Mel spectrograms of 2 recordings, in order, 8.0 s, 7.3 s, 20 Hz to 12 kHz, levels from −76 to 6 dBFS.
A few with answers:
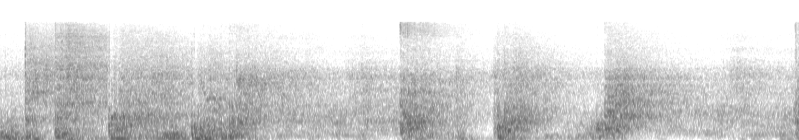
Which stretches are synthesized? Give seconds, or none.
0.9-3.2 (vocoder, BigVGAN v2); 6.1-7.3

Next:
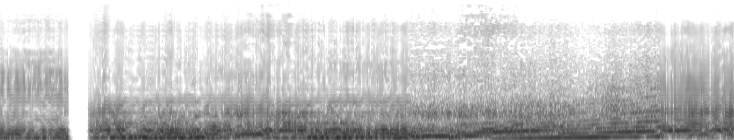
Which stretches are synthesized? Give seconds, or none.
0.0-4.1 (vocoder, BigVGAN v2); 6.6-7.3

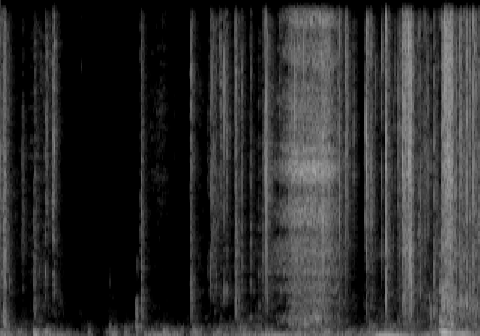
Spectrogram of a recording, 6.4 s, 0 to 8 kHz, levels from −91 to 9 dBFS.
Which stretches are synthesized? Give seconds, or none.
none

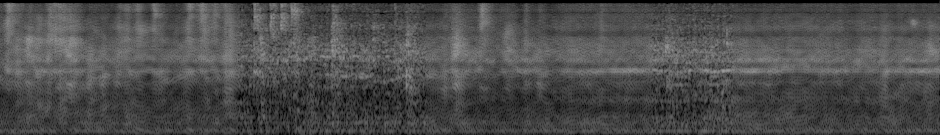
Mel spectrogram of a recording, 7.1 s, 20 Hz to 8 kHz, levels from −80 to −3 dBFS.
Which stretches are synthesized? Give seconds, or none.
0.0-1.8 (vocoder, Vocos); 3.2-4.9; 5.5-7.1

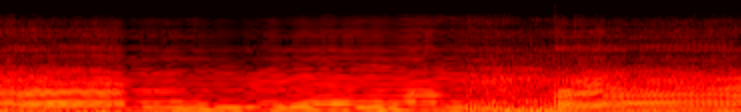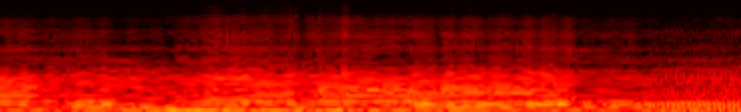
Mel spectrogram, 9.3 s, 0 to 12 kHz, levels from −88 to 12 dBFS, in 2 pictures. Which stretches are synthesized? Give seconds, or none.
0.7-2.9 (vocoder, BigVGAN v2); 4.6-8.7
